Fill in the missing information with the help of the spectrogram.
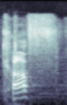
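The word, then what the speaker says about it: כּ: With a dagesh, it is pronounced as a K, a kaf.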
